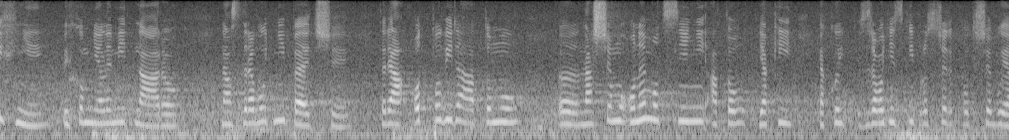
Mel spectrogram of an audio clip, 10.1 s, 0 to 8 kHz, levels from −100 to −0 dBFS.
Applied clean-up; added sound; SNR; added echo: none; Thunder / Rain; 8 dB; none.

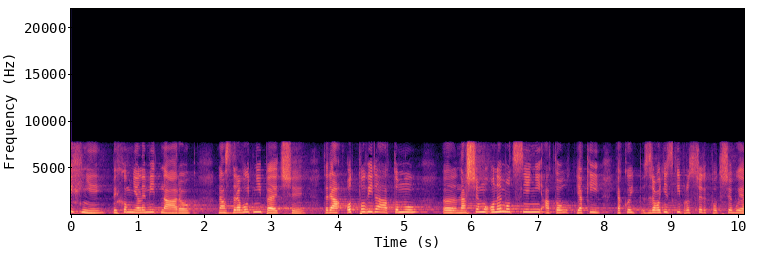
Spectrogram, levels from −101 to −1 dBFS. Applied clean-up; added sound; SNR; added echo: none; none; none; none.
